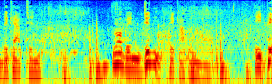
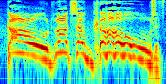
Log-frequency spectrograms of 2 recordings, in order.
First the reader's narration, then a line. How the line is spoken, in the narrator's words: The captain cried out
